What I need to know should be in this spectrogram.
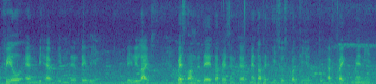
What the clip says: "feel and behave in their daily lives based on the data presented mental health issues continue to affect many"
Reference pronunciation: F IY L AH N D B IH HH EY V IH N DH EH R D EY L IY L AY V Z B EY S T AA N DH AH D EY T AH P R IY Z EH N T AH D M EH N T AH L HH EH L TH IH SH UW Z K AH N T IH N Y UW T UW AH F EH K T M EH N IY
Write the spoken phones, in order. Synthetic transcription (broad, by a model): F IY L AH N B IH HH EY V IH N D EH L D EY L IY L AY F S B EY S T AA N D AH D EY T AH P R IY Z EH N T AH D M EH N T AH L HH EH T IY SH UW S K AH N T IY N Y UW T UW AH F EH K T M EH N IY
